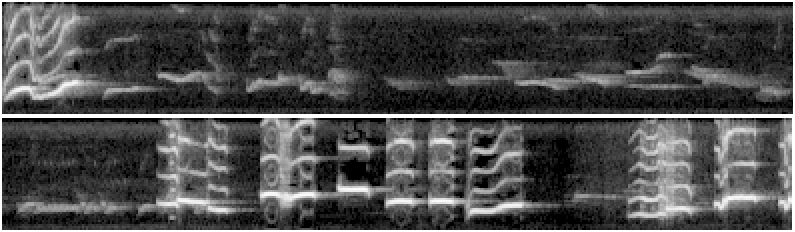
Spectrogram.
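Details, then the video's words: Oriental magpie-robin singing loud, clear whistles with sliding, varied phrases between softer warbled passages, bursts of rich notes several times a second, used as a lure to prompt a silent magpie-robin to sing. "kacer macet,bahan langsung nyaut rajin bunyi dan gacor ngeplong"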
